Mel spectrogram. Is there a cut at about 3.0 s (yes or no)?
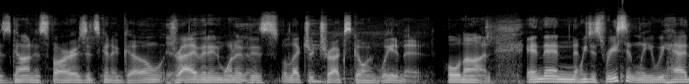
no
